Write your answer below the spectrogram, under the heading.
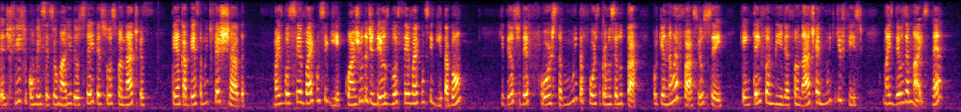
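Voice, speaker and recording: Speaking at a fairly quick pace, a woman has a high pitch. Her pitch variation is ordinary. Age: 60s. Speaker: former church member giving advice. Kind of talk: recorded voice message, testimony. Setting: recorded audio message.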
